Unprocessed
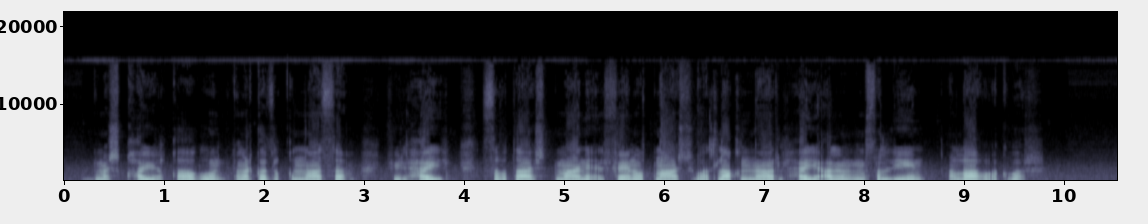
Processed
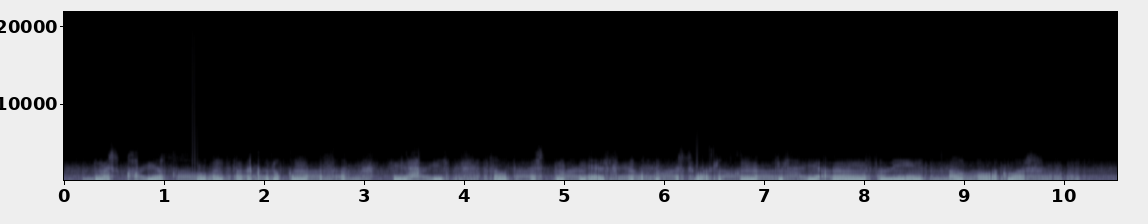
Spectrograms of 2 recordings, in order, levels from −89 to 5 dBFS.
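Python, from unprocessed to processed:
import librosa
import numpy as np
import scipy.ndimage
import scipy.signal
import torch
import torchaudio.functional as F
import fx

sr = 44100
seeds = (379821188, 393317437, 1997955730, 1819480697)

p1 = scipy.signal.sosfilt(scipy.signal.butter(4, 1200.0, 'lowpass', fs=sr, output='sos'), x)
p2 = fx.over_compress(p1, sr, threshold_db=-35.0, ratio=-1.0)
p3 = p2 + fx.echo_diffused(p2, sr, ms=589, feedback_pct=42, wet_db=-12, dry=0)
p4 = fx.level_steps(p3, sr, step_db=9)
p5 = fx.highpass(p4, sr, hz=420.0, slope=6)
p6 = fx.peak_eq(p5, sr, hz=950.0, db=-14.5, octaves=1.3)
p7 = fx.buffer_glitch(p6, sr, at_s=(1.26,), block=1024, repeats=2)
p8 = fx.record_warp(p7, sr, rpm=78.0, depth_cents=100.0)
y = p8 * librosa.db_to_amplitude(8.5)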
